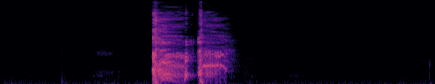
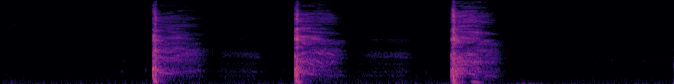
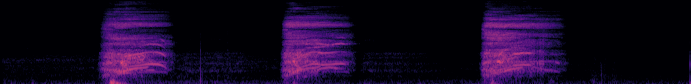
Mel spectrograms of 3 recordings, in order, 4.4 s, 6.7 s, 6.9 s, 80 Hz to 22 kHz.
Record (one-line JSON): {"cough_length": "4.4 s", "cough_amplitude": 5165, "cough_signal_mean_std_ratio": 0.29, "three_cough_length": "6.7 s", "three_cough_amplitude": 5218, "three_cough_signal_mean_std_ratio": 0.25, "exhalation_length": "6.9 s", "exhalation_amplitude": 2287, "exhalation_signal_mean_std_ratio": 0.46, "survey_phase": "beta (2021-08-13 to 2022-03-07)", "age": "45-64", "gender": "Female", "wearing_mask": "No", "symptom_cough_any": true, "symptom_runny_or_blocked_nose": true, "symptom_fatigue": true, "symptom_headache": true, "symptom_onset": "2 days", "smoker_status": "Never smoked", "respiratory_condition_asthma": true, "respiratory_condition_other": false, "recruitment_source": "Test and Trace", "submission_delay": "1 day", "covid_test_result": "Positive", "covid_test_method": "RT-qPCR", "covid_ct_value": 21.0, "covid_ct_gene": "ORF1ab gene", "covid_ct_mean": 21.5, "covid_viral_load": "86000 copies/ml", "covid_viral_load_category": "Low viral load (10K-1M copies/ml)"}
